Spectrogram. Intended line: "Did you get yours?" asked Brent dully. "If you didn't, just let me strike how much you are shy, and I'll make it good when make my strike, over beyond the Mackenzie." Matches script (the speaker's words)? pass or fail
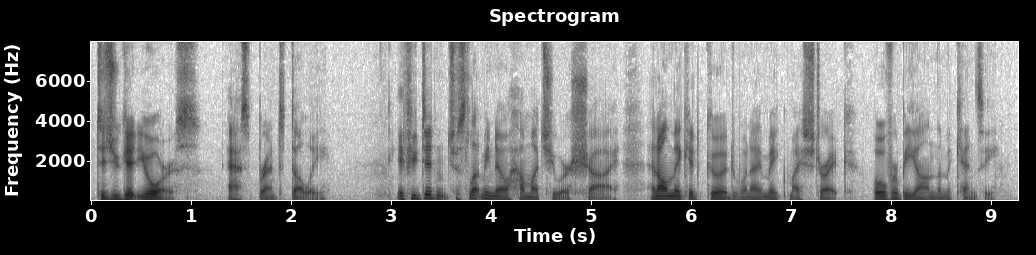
fail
